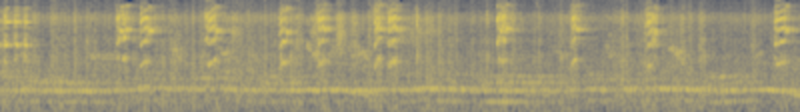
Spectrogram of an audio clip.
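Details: Lovebirds give shrill, high chirps in quick bursts about once a second over a steady mechanical hum; the owner says they chirp in the morning and start screaming as soon as they see him.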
